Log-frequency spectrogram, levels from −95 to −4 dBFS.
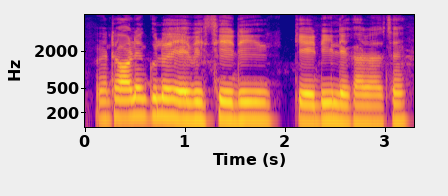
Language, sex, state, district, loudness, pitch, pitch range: Bengali, male, West Bengal, Alipurduar, -15 LUFS, 145 Hz, 140-155 Hz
